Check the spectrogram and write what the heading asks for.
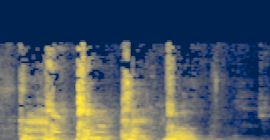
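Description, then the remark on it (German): Four loud, throaty coughs in quick, even succession, each a harsh voiced burst, alone with no talking, as if a man who has withdrawn behind curtains is performing the coughs. “Er zog sich hinter die Vorhänge zurück und hustete laut.”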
